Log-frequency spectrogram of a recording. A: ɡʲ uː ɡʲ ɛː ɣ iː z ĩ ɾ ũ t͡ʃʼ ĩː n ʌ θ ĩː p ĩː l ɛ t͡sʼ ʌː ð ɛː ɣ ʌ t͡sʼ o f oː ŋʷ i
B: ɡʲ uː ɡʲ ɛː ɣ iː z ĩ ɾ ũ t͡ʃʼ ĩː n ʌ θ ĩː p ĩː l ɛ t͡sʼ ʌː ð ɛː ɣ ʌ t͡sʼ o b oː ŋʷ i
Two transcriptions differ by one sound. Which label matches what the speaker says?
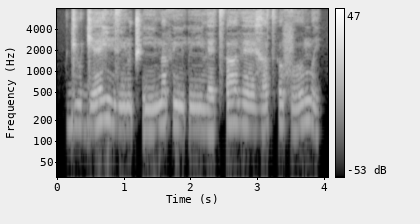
A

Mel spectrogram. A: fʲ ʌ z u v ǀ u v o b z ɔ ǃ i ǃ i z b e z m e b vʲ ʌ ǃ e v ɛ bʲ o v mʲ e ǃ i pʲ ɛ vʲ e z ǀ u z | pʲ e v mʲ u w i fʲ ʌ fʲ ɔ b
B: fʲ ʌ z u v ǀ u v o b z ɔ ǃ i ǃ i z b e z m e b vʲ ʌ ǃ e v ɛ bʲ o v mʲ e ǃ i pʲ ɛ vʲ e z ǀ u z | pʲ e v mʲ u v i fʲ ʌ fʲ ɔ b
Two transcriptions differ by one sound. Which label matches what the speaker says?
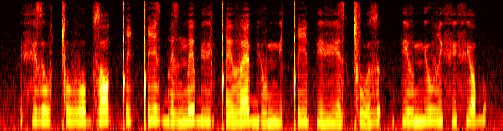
B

